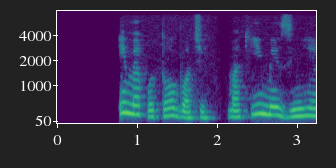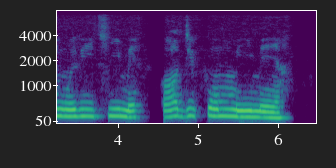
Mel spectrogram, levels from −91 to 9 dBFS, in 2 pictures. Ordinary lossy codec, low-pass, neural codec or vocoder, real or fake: AAC, 48 kbps; 7.2 kHz; none; real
